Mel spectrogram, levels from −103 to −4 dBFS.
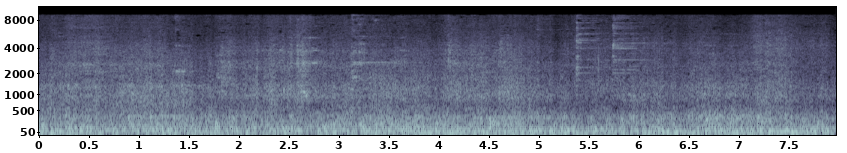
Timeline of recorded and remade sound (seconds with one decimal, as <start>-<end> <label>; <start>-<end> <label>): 0.0-3.7 remade; 3.7-6.0 recorded; 6.0-8.0 remade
